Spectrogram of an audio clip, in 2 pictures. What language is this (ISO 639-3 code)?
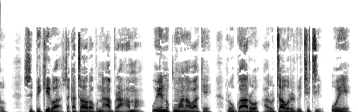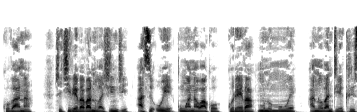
sna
